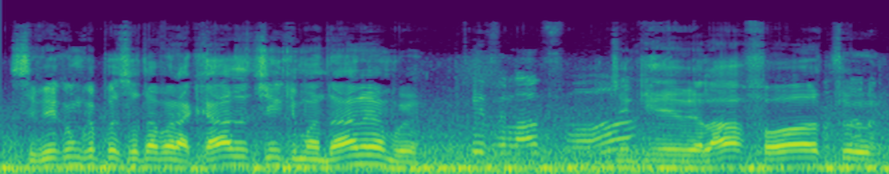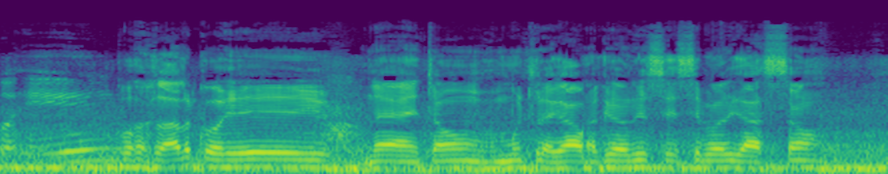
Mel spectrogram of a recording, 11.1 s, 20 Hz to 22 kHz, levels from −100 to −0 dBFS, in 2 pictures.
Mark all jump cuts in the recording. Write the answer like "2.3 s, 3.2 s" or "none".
7.8 s, 9.2 s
